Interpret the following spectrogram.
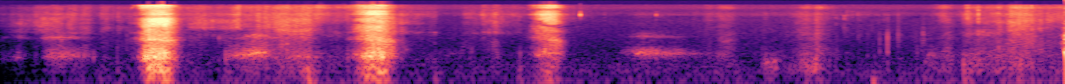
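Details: Induced sneezing: three loud, forceful sneezes with quieter nasal blowing and sniffing between them, in a small quiet room.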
